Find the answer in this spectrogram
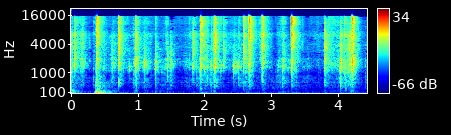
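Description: Cut heat-transfer vinyl being weeded by hand: waste vinyl peeled off its clear carrier sheet with a run of quick, irregular crackles and ticks. A dull knock on the table comes about half a second in.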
